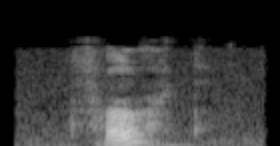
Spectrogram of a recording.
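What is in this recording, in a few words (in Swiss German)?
"frucht", Alsatian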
